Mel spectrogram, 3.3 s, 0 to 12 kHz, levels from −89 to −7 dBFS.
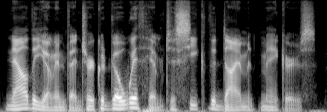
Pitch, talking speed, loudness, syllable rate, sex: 95 Hz, 240 wpm, -19 LUFS, 5.5 syllables/s, male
